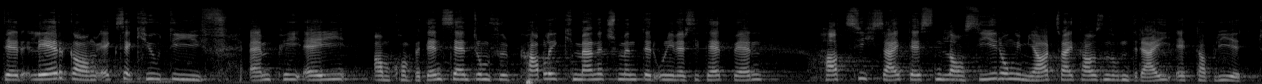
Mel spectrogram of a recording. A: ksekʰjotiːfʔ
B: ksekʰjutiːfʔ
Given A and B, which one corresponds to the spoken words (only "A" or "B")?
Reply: B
